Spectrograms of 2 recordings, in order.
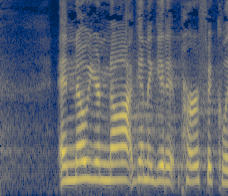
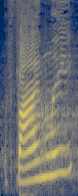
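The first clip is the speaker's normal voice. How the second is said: mock relieved surprise; 5 semitones higher, 4 dB louder than usual. Wife's imagined reaction.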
